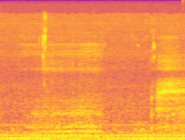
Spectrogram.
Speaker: if you hear that noise it's a dog snoring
